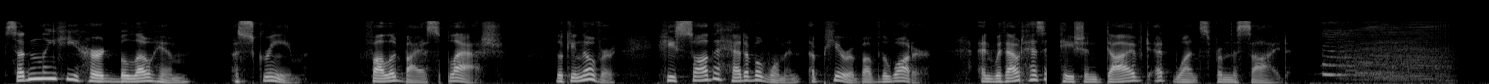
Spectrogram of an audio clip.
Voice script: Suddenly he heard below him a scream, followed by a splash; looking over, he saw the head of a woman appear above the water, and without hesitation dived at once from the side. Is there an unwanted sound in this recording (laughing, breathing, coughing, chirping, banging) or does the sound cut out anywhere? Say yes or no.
yes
